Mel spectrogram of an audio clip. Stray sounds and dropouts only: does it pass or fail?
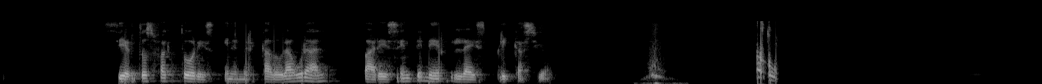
fail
